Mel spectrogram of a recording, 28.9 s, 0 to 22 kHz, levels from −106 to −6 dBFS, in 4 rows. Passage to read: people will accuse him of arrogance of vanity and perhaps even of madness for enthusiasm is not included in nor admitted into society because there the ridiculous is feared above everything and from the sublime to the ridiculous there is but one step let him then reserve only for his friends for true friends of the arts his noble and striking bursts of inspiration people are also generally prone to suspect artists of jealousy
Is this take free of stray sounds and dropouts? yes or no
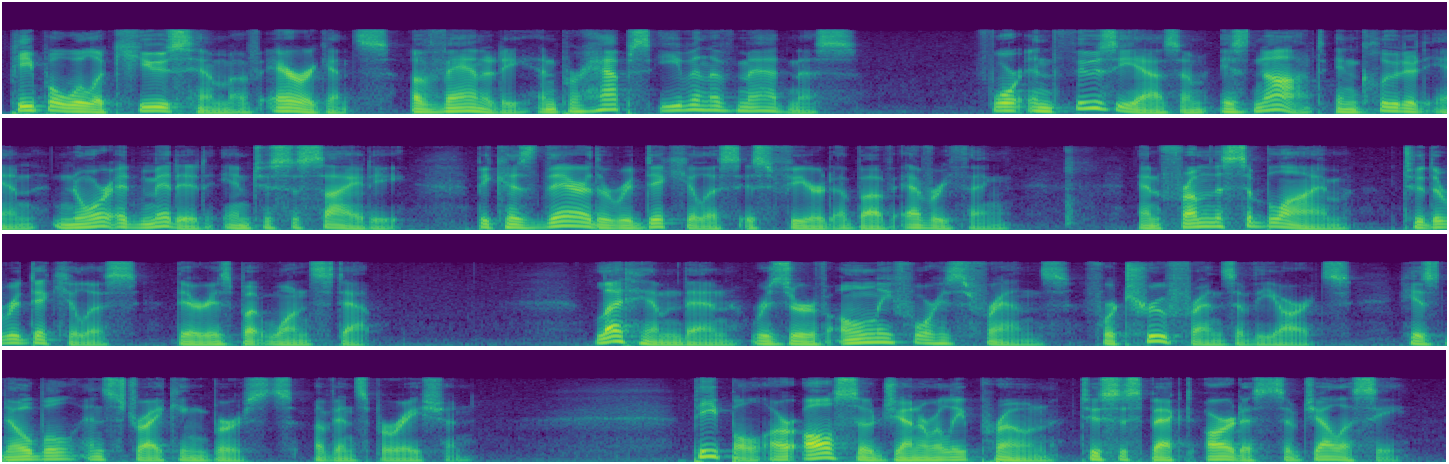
no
